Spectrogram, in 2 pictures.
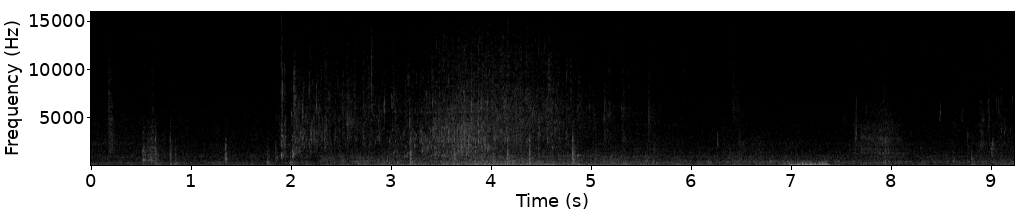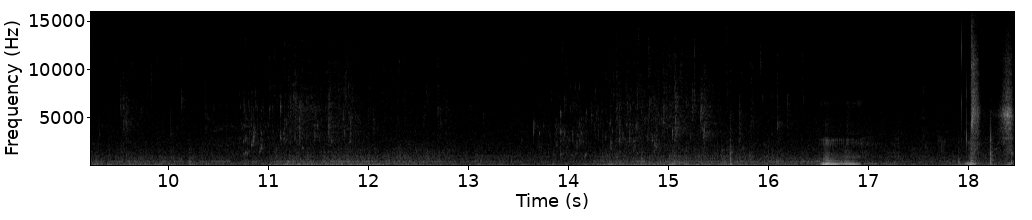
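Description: Coolant draining from a 2nd-gen Chevrolet Equinox V6 engine onto a shop floor during a water pump removal, a soft intermittent trickle and splash, mostly quiet, with someone speaking and a few clanks of tools.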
